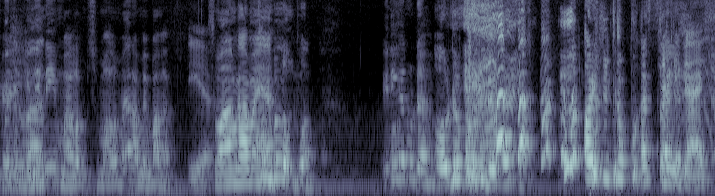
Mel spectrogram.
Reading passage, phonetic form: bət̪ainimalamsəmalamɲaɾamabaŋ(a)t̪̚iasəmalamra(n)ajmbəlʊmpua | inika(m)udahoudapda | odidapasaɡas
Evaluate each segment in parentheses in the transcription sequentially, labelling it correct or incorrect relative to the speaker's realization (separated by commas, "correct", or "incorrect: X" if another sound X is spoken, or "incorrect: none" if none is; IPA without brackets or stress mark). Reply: incorrect: ə, incorrect: m, incorrect: n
